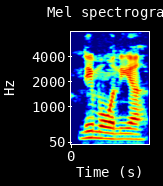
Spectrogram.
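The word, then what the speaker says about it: pneumonia: यदि पी के बाद में एस और एन हो तो पी साइलेंट होता है। फॉर एग्जांपल के लिए निमोनिया। दोस्तों यहां पे पी के बाद एन आया है इसलिए पी साइलेंट यानी पी को नहीं पढ़ा जाएगा।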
